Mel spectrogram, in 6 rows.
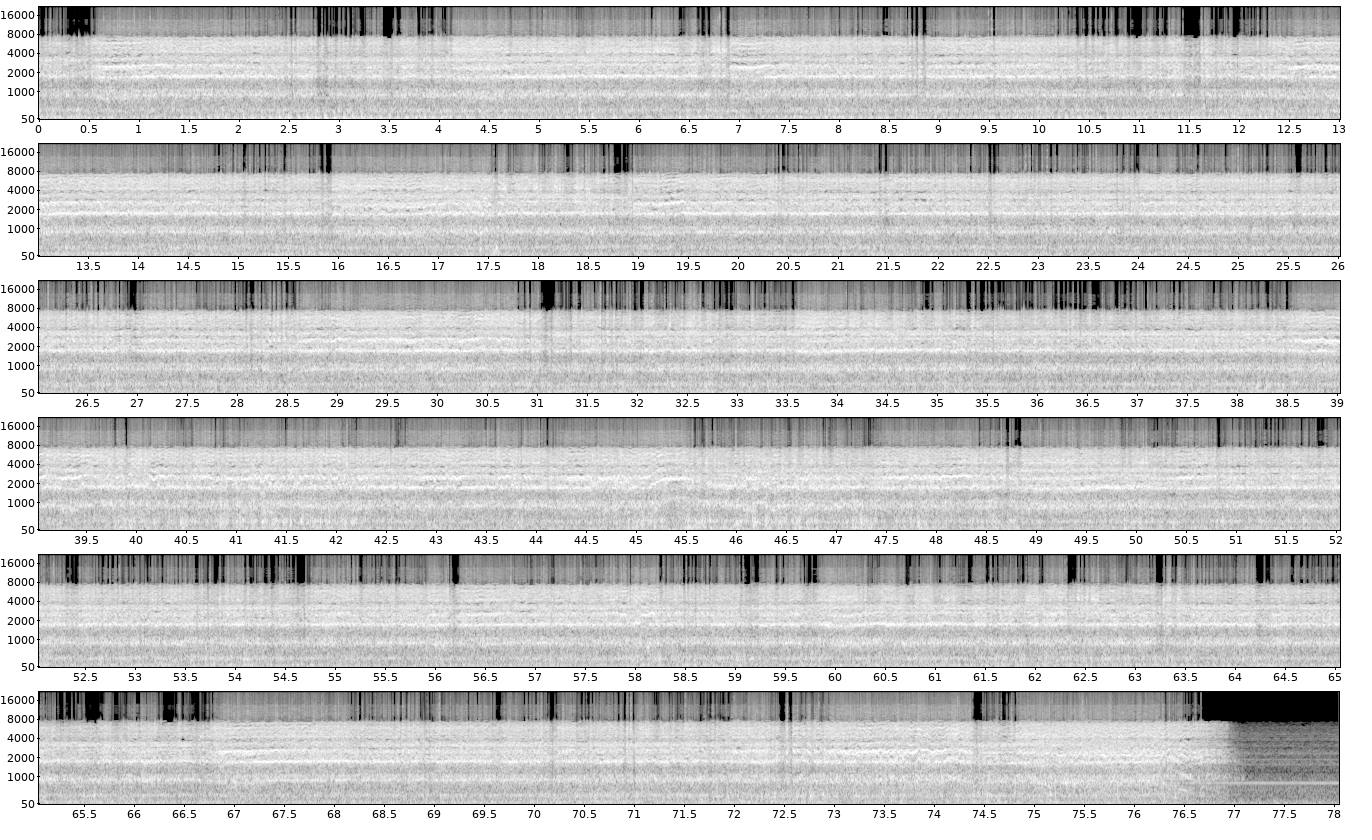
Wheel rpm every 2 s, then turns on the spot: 230, 230, 220, 230, 230, 230, 220, 230, 220, 230, 230, 230, 240, 230, 230, 230, 230, 230, 230, 230, 220, 230, 230, 240, 220, 230, 230, 230, 230, 230, 230, 230, 230, 230, 230, 240, 220, 210, 80.
none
